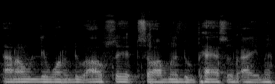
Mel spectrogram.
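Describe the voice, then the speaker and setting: This man has a Southern US accent and a medium-pitched voice. His tone is dark and mellow. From US South. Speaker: gun channel YouTuber. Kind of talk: casual vlog monologue. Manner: rambling, casual.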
